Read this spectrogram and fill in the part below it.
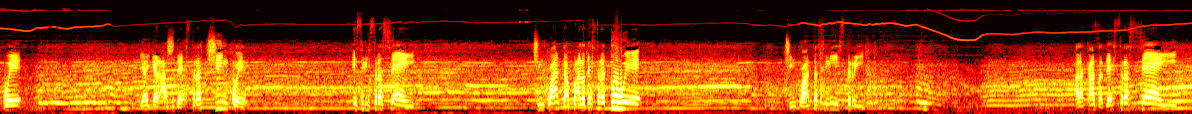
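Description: A rally car engine drones and revs loudly inside the cabin.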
